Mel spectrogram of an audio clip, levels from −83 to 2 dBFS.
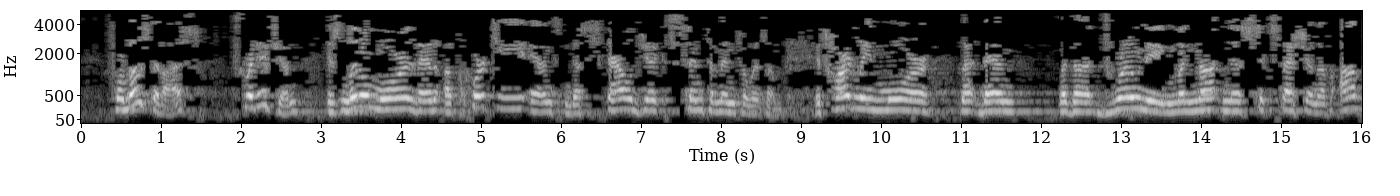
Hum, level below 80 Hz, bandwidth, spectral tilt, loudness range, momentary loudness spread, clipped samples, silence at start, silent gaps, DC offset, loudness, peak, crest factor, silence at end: none; -68 dBFS; 5.4 kHz; -7.5 dB/octave; 5 LU; 12 LU; under 0.1%; 0.35 s; none; under 0.1%; -20 LUFS; -2 dBFS; 18 dB; 0 s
